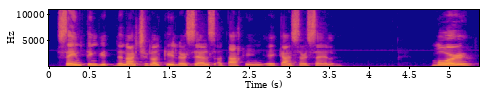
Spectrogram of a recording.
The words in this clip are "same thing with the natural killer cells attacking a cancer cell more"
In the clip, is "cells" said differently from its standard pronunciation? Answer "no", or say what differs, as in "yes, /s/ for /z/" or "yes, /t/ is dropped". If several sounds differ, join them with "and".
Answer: yes, /s/ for /z/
